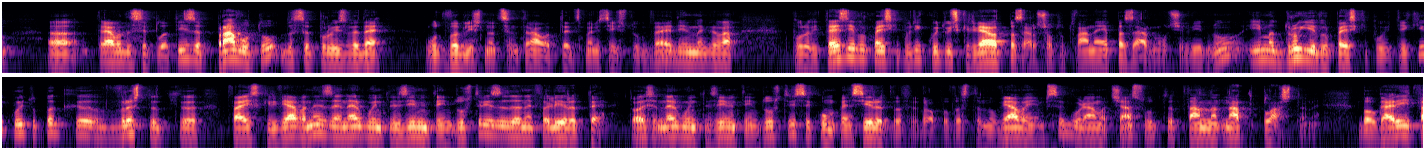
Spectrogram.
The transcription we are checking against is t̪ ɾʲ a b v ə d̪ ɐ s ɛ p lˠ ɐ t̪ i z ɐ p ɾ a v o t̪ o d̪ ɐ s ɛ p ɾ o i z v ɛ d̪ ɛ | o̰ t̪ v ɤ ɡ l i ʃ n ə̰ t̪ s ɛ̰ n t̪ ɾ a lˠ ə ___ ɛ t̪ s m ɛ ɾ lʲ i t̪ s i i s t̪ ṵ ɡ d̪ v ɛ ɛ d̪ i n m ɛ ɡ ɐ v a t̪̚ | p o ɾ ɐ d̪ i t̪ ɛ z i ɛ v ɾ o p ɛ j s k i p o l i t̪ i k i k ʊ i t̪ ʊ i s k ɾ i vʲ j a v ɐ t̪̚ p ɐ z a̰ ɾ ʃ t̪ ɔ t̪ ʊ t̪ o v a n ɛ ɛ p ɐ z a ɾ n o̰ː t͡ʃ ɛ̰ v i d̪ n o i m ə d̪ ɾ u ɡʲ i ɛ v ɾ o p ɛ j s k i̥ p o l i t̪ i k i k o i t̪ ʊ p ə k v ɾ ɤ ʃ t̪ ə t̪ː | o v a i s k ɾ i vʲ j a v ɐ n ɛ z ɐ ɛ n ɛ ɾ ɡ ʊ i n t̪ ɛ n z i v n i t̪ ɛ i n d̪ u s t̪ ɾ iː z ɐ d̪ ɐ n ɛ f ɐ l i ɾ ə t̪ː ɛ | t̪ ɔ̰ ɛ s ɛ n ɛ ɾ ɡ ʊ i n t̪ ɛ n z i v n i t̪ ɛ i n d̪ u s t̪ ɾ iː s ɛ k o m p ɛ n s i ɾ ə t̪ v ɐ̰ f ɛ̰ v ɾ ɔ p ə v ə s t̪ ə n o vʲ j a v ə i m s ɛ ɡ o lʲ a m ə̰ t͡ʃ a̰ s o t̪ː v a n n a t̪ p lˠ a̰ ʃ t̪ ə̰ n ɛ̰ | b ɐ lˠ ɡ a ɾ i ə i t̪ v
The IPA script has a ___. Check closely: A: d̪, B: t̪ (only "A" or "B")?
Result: B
